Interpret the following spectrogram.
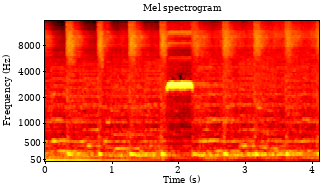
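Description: A single short, high whistle blast about two seconds in, over background electronic music with a steady beat.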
